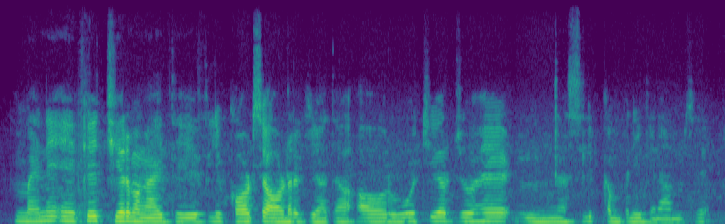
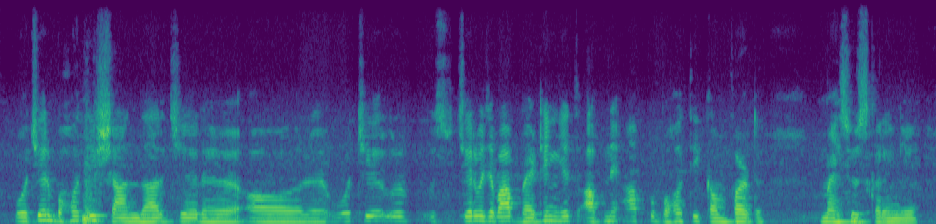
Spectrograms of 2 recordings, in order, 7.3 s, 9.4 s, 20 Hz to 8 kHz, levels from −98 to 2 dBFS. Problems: constant background noise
